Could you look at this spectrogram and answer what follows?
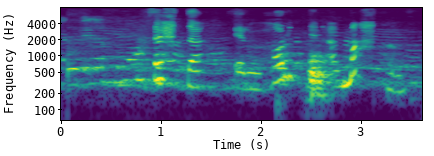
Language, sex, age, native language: Icelandic, female, 9, Icelandic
